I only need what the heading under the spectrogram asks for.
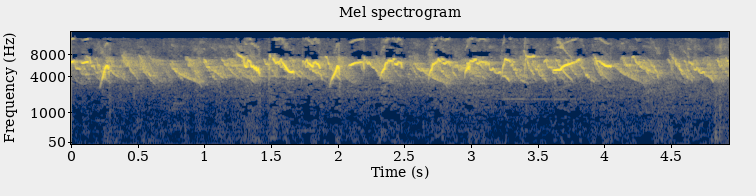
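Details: Lure recording of white-eye song, used to provoke a response: unbroken high-pitched twittering, quick rising and falling chirps crowded together, a few brighter whistled notes standing out.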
